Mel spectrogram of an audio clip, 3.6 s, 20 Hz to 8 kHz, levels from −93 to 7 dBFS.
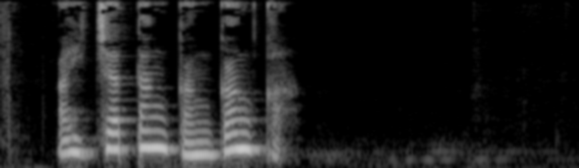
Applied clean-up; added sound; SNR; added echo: none; none; none; none.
